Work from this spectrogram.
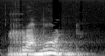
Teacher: when that same letter R, as I said, occurs at the beginning of a breath group, al principio de un grupo articulatorio, then it's actually the rolled version, the vibrante múltiple R. So in the word Ramón, even though there's only one R, if we assume that's the beginning of a breath group, usually the beginning of a sentence, let's say for ease, it would be Ramón.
